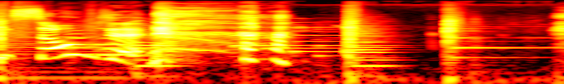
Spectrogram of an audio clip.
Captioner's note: laughs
